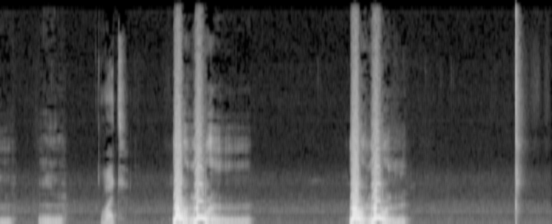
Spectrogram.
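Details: Pet Saint Bernard talking back to its owner as though trying to tell her something: short grumbles, then two rough, throaty moaning bursts a few seconds apart; the owner's speech is mixed in.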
